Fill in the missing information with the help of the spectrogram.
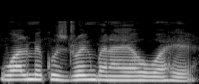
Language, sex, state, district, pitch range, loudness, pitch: Hindi, female, Arunachal Pradesh, Longding, 190-215 Hz, -13 LUFS, 205 Hz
